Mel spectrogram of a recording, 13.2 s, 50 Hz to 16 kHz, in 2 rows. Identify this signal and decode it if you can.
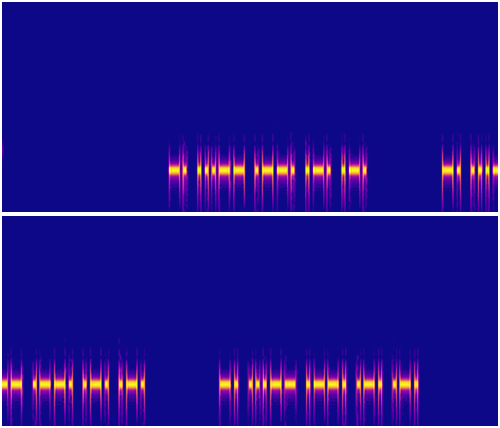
Morse code, heard as a keyed tone, about 25 wpm, 700 Hz. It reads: N3PRR N3PRR N3PRR
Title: USA Call Signs - 5 Characters - Repeated 3x - 25wpm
